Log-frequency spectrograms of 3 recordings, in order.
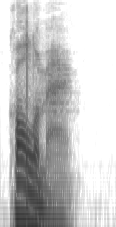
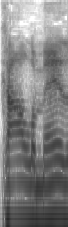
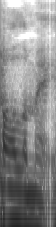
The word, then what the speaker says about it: Colomé: Proper way to say it. Alexander Colomé. – Yes. – There are those who had said Colomé. There's a little terrorism. – Colomé, yeah, Colomé.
